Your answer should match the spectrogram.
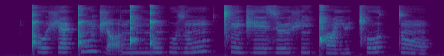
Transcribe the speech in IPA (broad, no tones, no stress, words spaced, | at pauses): ǃʰoʃæǃũ d͡ʒɑ̰ŋ͡ǃĩ ŋ͡ǃũpuzũ | ǀʰẽd͡ʒe zø ʃĩǃʰɑ̃jyǀʰo tːõ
